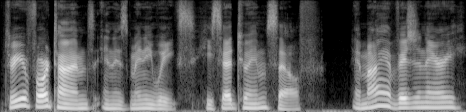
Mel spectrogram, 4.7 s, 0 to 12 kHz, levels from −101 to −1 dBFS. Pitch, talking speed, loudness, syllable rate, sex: 140 Hz, 205 wpm, -18 LUFS, 5.2 syllables/s, male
